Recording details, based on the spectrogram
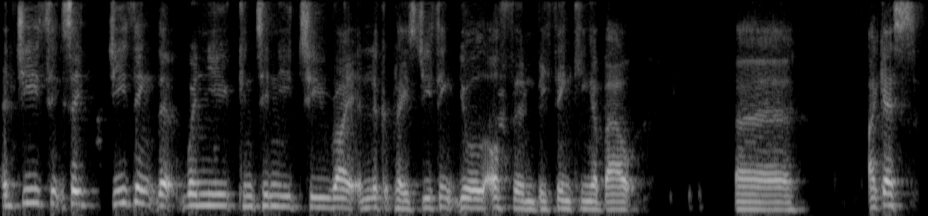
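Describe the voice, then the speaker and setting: A man with a very mellow, dark voice at a middle pitch hosts an informal interview. He feels his way through questions tentatively, often rephrasing as he goes. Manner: hesitant, tentative, rambling phrasing. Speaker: interviewer and theatre director. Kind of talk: informal question-and-answer hosting.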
